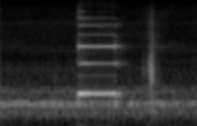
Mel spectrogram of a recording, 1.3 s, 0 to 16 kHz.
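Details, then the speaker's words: IBM PC-XT 5160 suspect CPU tested in a known-good IBM 5150 board; one short clean POST beep then quiet hum, cursor blinks, 301 keyboard error: CPU good, boots OK. "Oh, there it is. It's actually booting. I can see the the cursor is blinking."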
